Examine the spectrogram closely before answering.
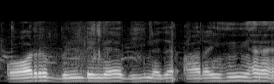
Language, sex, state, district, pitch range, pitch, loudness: Hindi, male, Madhya Pradesh, Bhopal, 145-160 Hz, 155 Hz, -17 LUFS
